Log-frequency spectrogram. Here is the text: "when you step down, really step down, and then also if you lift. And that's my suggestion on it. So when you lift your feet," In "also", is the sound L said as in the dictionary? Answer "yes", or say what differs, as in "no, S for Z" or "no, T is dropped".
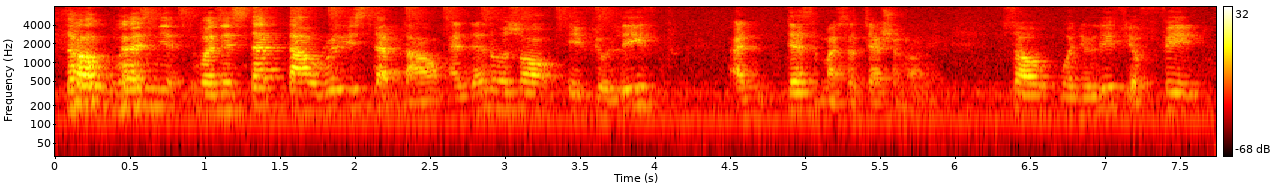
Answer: no, L is dropped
